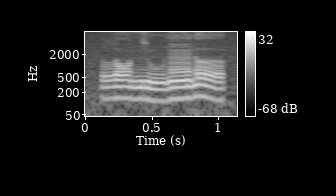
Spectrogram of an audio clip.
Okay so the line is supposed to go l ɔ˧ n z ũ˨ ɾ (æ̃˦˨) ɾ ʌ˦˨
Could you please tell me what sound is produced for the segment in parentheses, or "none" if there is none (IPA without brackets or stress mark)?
æ̃˦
